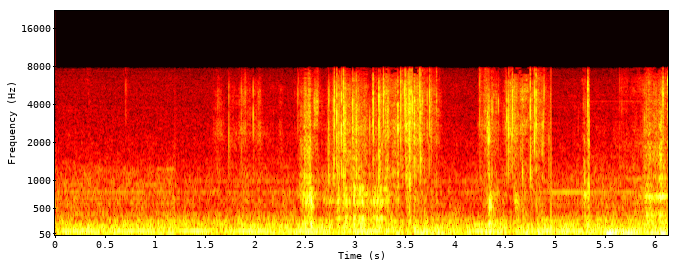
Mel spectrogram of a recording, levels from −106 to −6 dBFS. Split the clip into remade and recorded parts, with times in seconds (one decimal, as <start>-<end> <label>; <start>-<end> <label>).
0.0-6.1 recorded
